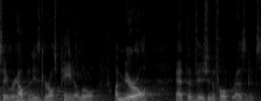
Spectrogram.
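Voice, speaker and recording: Fairly quick male speech amid audible room echo. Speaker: missionary reporting on a mission trip. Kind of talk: church presentation with slides. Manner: fast.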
